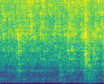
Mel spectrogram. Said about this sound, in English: let me turn this water off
